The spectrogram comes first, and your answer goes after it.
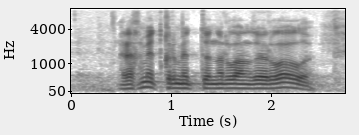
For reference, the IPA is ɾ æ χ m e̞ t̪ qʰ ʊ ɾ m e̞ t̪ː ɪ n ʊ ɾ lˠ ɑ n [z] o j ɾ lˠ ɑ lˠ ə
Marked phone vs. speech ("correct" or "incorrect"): correct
